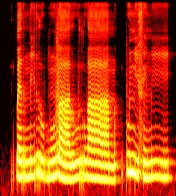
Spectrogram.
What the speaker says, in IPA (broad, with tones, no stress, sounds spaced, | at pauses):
k͡p ɛ˨ r n i˨˦ r u˨ b ũ˨˦ v aː˨ l uː˦ r w aː˦˨ m | p u˦ ɲ i˨ s ĩ˨ m iː˨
